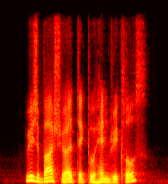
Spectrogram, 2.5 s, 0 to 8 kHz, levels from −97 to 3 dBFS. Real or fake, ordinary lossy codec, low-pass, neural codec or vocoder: fake; AAC, 48 kbps; 7.2 kHz; codec, 16 kHz, 0.3 kbps, FocalCodec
